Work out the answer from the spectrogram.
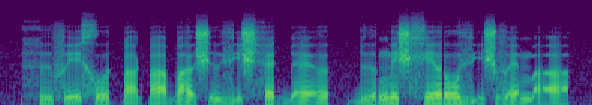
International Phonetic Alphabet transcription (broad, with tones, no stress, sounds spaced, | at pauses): h ɨ˩ f ḛ˦ x o˩ ə̯ k͡p a̰˩ k͡p a̰˩ b a˩ ə̯ ʃ ɨ˩ vʲ ḛ˦ ʃ h ɛ˦ ɡ͡b ɛ˩ ə̯ | ɠ ɨ˩ ə̯ ŋ͡m e˦ ʃ x e˦ ə̯ ɾ o˦ vʲ ḛ˩ ʃ v ɛ˩ m a̰˩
